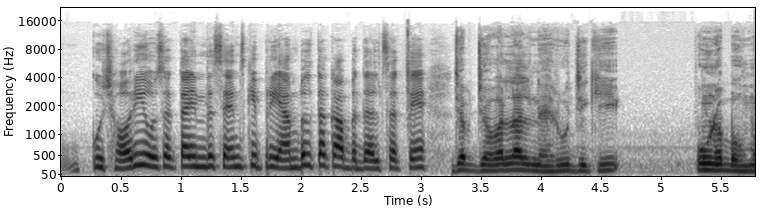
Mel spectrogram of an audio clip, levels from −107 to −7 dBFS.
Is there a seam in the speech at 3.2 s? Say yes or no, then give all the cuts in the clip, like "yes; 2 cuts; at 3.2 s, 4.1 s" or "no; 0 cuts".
yes; 1 cut; at 3.2 s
